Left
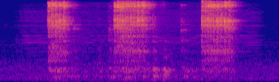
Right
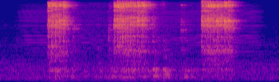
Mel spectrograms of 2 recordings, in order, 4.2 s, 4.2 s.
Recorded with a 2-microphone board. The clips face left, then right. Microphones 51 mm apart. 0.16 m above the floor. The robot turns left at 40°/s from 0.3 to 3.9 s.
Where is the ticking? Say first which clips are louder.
Even; 45° right (ahead or behind), 1.5 m; by 3.5 s 5° left (ahead or behind), 1.5 m.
